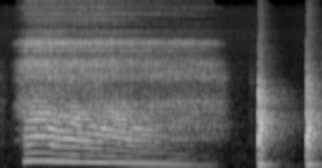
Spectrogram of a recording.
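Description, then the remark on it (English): A long, falling groan-like vocal tone fades out, then two solid, fairly loud knocks on a wooden door land in quick succession. “Knock, knock, knock.”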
